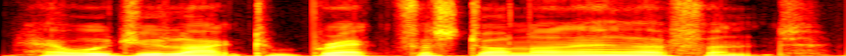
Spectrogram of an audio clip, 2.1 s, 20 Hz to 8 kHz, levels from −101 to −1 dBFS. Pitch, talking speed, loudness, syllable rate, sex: 125 Hz, 225 wpm, -15 LUFS, 5.8 syllables/s, male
